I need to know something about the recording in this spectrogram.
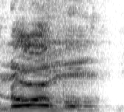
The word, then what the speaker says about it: NORML: NORML, not AL, NORML, normal.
